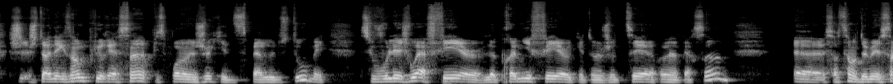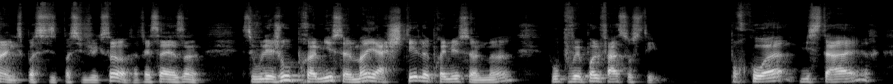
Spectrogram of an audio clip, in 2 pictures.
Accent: Quebec, Canada; accent: Québécois; mon excellent accent québécois

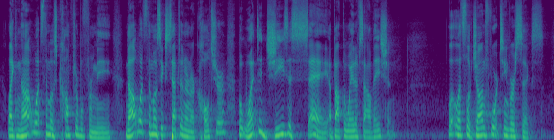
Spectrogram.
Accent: the South, United States; I grew up in the South

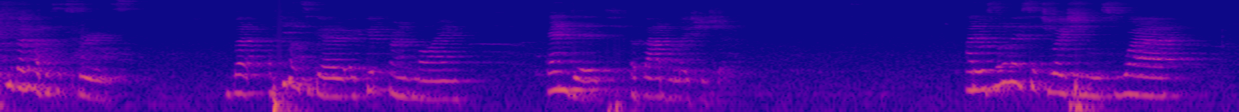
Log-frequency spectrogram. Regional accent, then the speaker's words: United Kingdom; accent: British; my British accent

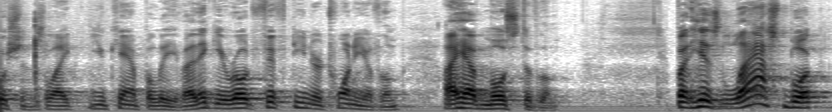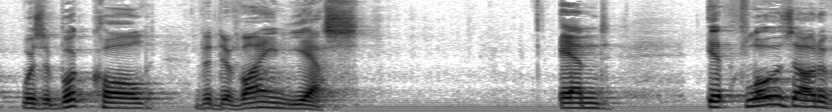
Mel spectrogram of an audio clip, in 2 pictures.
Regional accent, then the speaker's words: United States; moved away as an adult; now in Canada; I'm originally an American.

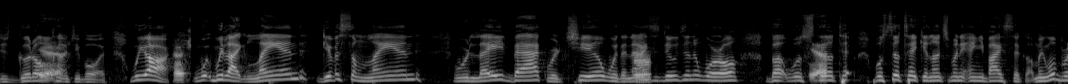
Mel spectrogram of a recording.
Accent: Muskogee, Oklahoma, United States; He's from my hometown of Muskogee, Oklahoma.

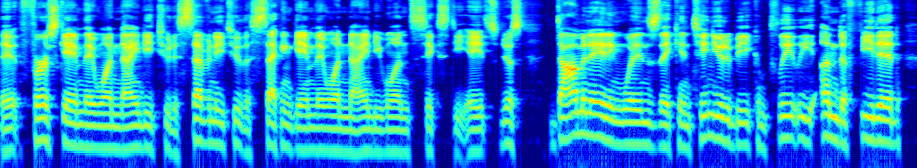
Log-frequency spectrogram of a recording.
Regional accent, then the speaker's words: Minnesota, United States; born or raised there

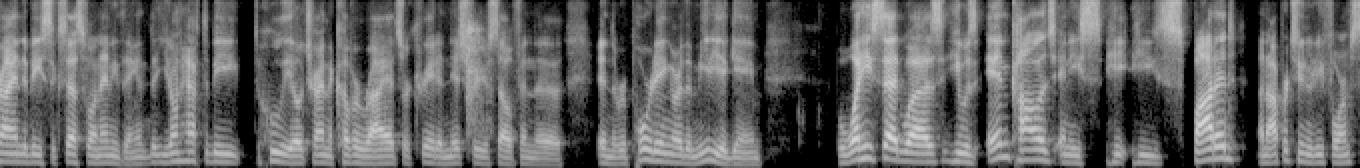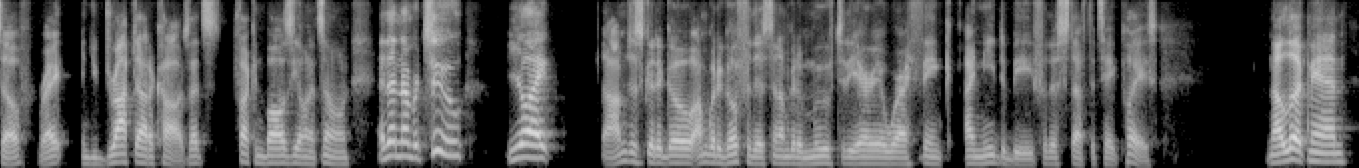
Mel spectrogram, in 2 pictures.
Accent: New Jersey, United States; I come from South New Jersey. That's where I was born

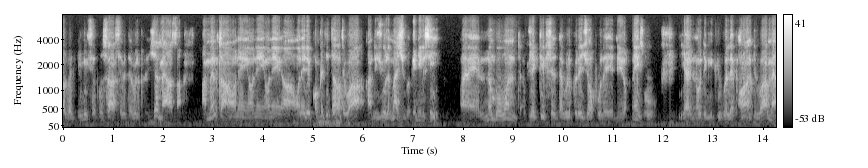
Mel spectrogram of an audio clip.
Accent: Senegal; now in United States; moi, on vient du Sénégal

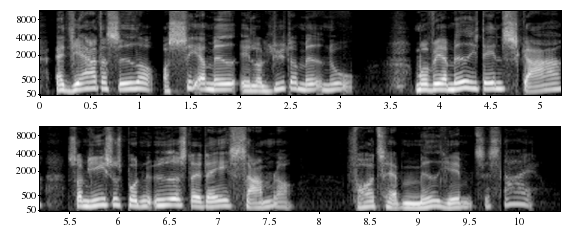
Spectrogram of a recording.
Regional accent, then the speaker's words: Falster, Zealand, Denmark; Falster, hvor jeg kommer fra

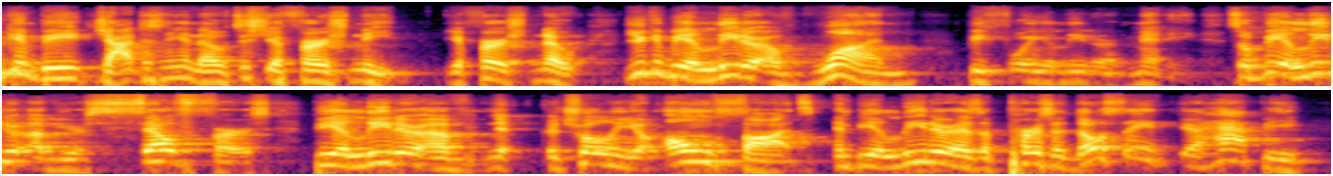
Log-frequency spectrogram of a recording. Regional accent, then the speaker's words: Dale City, Virginia, United States; I grew up in Dale City, Virginia, in Washington, D.C.

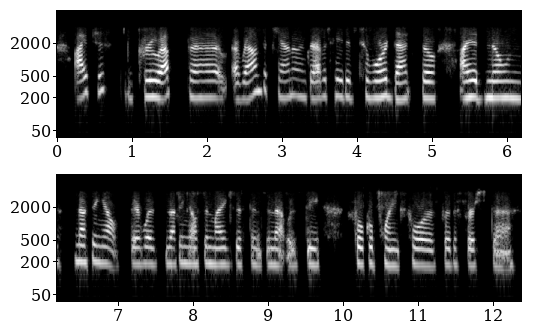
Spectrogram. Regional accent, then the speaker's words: Edmonton, Alberta, Canada; I am a born, raised Edmonton, Alberta native.

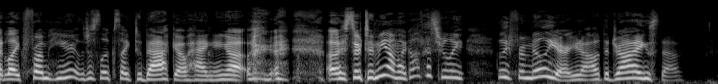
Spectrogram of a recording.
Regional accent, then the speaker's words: Maryland, United States; so I grew up in Maryland, and Maryland historically has been a tobacco area.

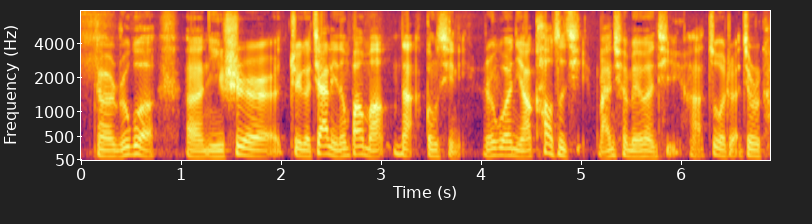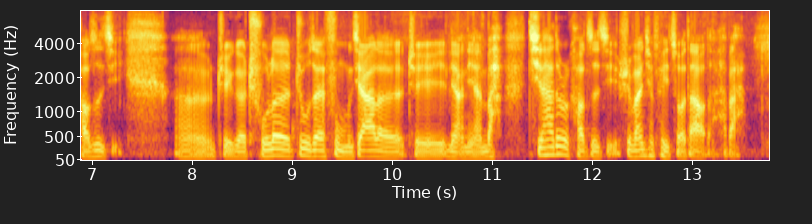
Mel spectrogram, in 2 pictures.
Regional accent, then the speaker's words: China; 我们中国人的文化

